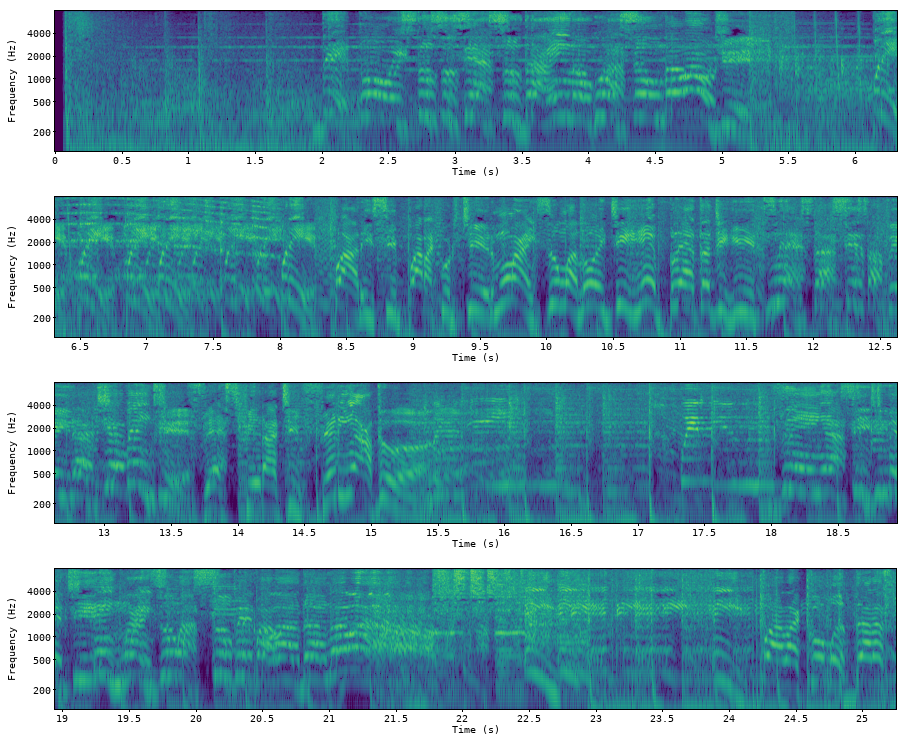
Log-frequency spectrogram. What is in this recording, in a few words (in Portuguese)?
locutor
